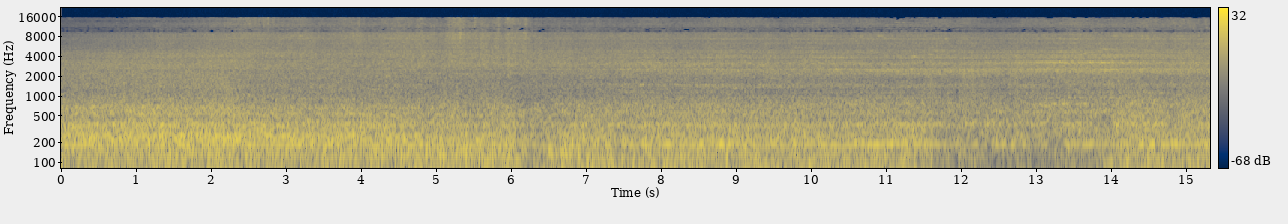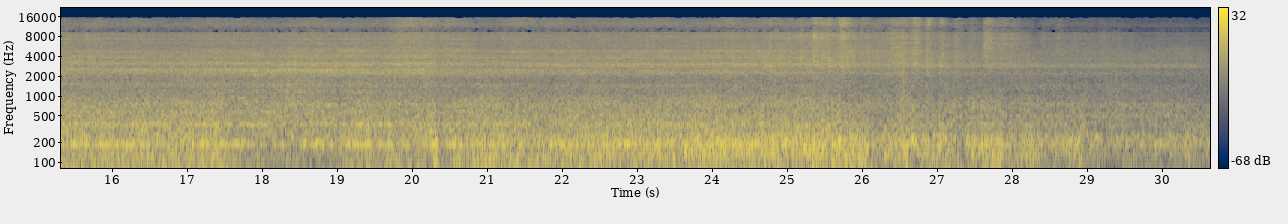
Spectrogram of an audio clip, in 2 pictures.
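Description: Locomotive-hauled freight train of tank containers on flat wagons running past: a steady hum from the locomotive over the rumble of wheels on the rails. It grows fainter over the last few seconds as the end of the train moves away.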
